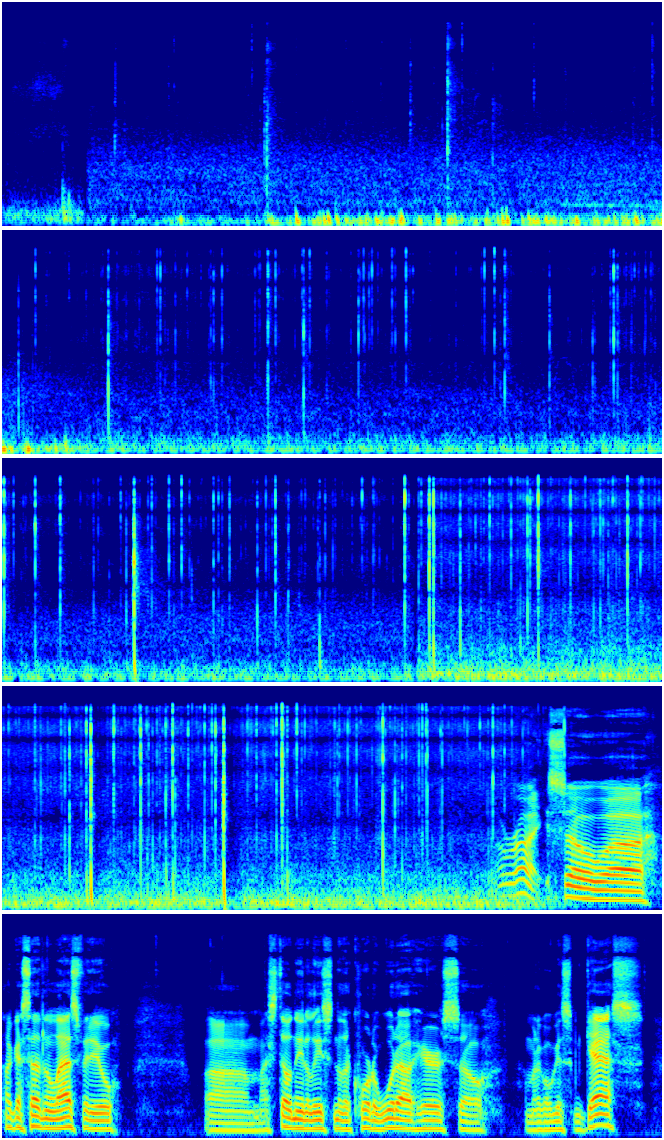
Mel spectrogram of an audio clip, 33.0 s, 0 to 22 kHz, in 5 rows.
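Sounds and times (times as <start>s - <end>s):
wood fire crackling and popping: 1.0s - 27.2s.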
